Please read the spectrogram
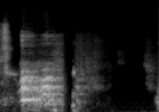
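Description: A dog barks sharply a couple of times, with a loud first bark followed by a shorter, softer one and a brief yip at the end.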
